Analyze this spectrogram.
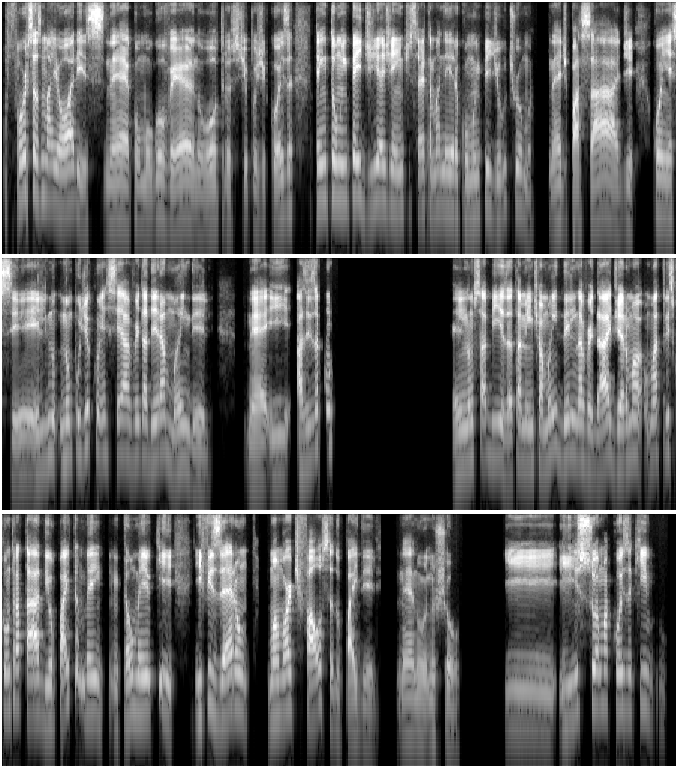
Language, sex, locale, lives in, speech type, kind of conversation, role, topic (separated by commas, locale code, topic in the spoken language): Portuguese, male, pt-BR, United States, conversation, podcast, guest, Qual foi um filme que te ajudou a escapar da rotina?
